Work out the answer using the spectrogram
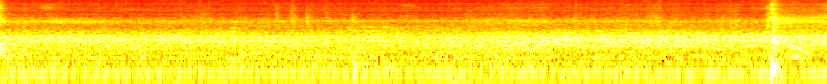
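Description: Steady low hum of a stopped car's engine with traffic noise around it, picked up by the dashcam, and one sharp knock near the end.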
